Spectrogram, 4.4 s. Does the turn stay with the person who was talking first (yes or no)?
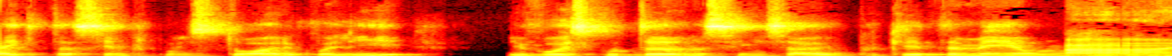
yes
